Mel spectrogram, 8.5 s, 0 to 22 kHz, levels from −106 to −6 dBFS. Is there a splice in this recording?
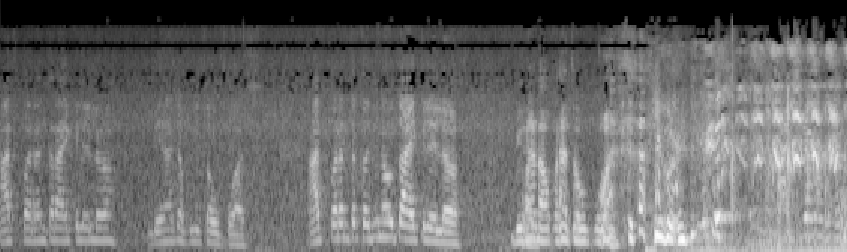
no; 0 cuts

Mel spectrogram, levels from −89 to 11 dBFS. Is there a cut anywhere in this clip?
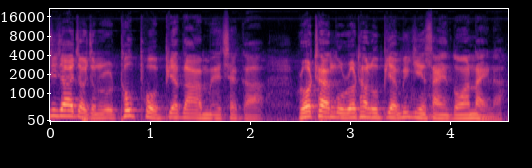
no; 0 cuts

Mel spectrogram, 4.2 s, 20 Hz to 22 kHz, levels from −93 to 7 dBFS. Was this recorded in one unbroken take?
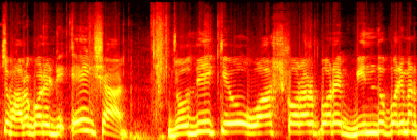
yes; 0 cuts

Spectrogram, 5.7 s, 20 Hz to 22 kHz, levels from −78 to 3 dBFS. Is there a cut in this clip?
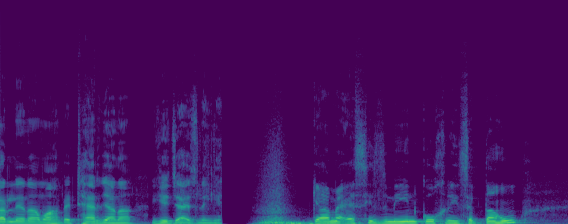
yes; 1 cut; at 2.6 s

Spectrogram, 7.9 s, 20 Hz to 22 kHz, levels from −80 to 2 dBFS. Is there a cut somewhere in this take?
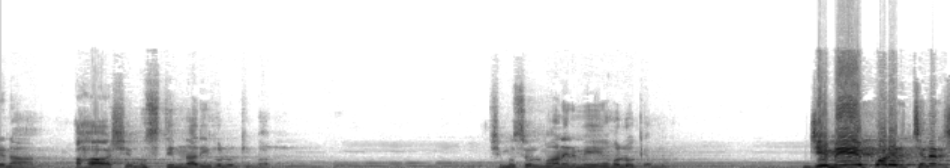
yes; 2 cuts; at 2.3 s, 3.8 s

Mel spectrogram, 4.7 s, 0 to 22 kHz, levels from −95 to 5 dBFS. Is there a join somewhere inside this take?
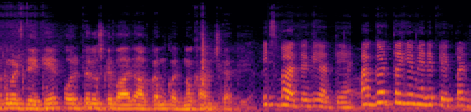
no; 0 cuts

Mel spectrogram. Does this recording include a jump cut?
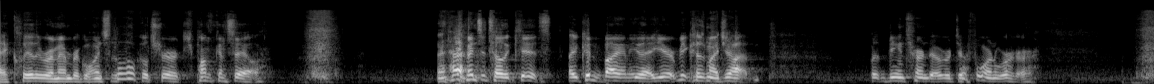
no; 0 cuts

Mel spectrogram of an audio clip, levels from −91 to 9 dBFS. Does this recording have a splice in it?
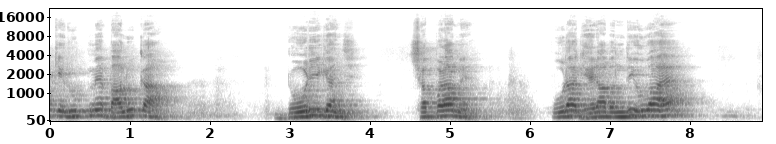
no; 0 cuts

